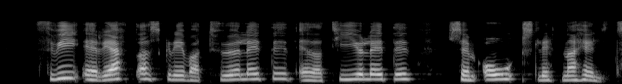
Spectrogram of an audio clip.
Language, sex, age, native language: Icelandic, female, 40-49, Icelandic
